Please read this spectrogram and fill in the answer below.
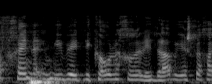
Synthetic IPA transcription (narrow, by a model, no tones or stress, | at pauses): fχenaʔimibet̪d̪ikaonaχaʁeled̪avejeʃleχa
